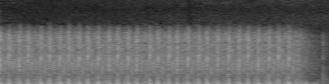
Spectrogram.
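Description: Rapid sustained automatic gunfire in the PUBG Mobile battle-royale game, a fast even stream of close, loud shots for about three seconds before tapering off, with no talking.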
